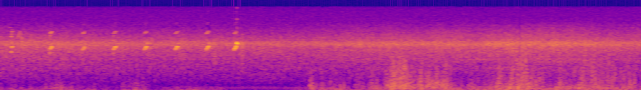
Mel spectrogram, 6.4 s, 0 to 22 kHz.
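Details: Bald eagle at the West End nest on 8 April 2024, while both parents feed three eaglets: a run of about eight thin, high chirps in quick succession, then gusty wind and rustling take over.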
